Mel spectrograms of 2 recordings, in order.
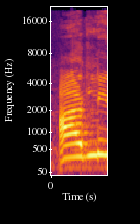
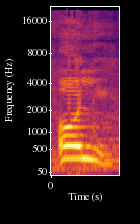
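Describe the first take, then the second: First: The first vowel is an open 'ar' sound. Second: The first vowel is an 'er' sound. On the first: The speaker calls it wrong. "नुह" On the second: The speaker calls it right. "तार pronunciation कौन"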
